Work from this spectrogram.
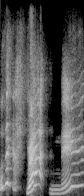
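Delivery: put-on very high, nasal, prepubescent kid voice. Voicing a teenage ghost getting hit: nasally prepubescent kid voice. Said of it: "that nasally prepubescent kid voice".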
